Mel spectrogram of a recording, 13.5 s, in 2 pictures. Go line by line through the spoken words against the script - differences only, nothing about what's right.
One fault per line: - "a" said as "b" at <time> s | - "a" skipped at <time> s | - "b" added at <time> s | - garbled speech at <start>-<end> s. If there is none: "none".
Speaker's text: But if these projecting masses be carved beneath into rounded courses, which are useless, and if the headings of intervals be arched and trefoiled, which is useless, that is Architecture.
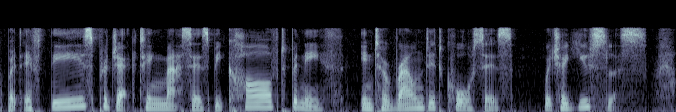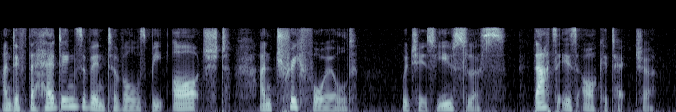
none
